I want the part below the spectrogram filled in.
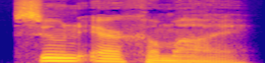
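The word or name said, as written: συνέρχομαι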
